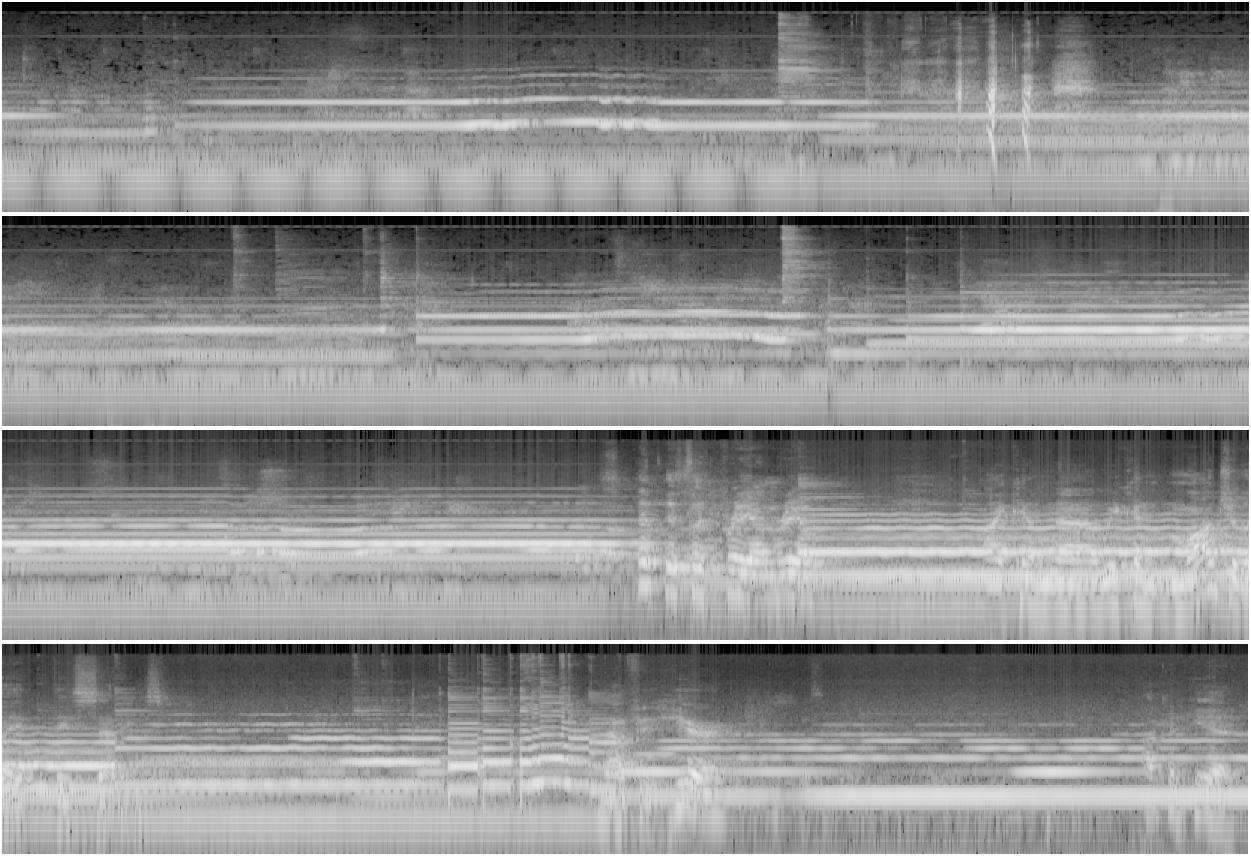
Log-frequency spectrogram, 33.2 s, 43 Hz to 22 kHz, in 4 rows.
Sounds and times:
Music: 0.0 - 33.2
Speech: 20.8 - 22.1, 23.2 - 26.0, 28.9 - 29.8, 32.6 - 33.2.

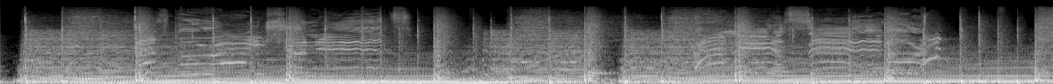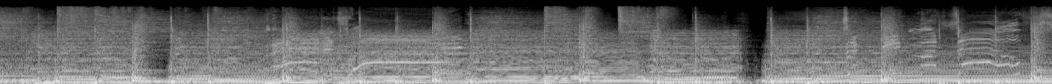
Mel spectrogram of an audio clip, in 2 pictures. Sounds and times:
Heavy metal: 0.0 - 21.0
Singing: 7.0 - 9.5, 13.2 - 15.3.

